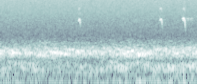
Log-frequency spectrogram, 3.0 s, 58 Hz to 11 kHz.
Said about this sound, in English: now, I've got 2 birds in the tree, a gray bird and a red bird. And they were in the same tree as the adult female, and they're calling here. That's the adult male, that's the gray. Male gray.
